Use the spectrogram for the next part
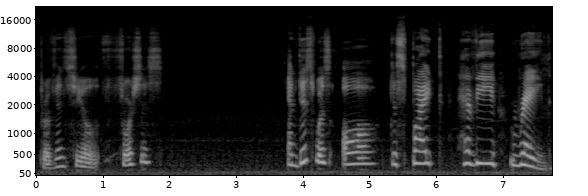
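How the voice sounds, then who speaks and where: Diamond painting at home, a woman vlogs about her craft, reading aloud and poking fun at herself. Her voice sits a little high with vocal fry, sounds slightly congested, and often slips into soft whispers.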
